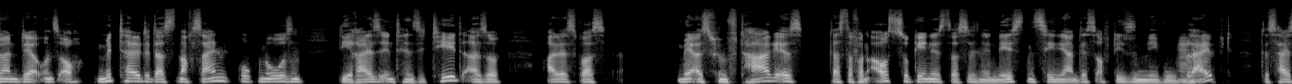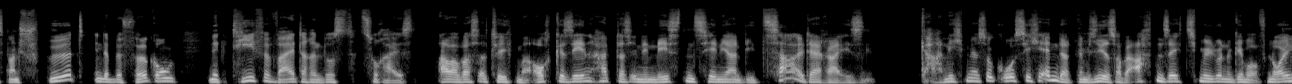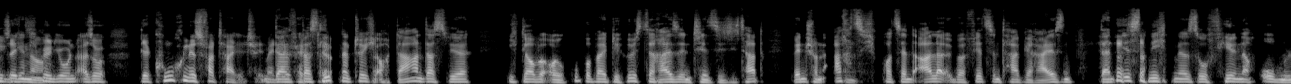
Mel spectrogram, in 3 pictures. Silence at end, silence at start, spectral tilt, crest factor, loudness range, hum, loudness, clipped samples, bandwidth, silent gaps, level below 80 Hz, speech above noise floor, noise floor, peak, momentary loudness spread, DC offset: 0 s; 0 s; -4.5 dB/octave; 18 dB; 2 LU; none; -22 LUFS; under 0.1%; 14.5 kHz; none; -56 dBFS; 56 dB; -78 dBFS; -4 dBFS; 6 LU; under 0.1%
